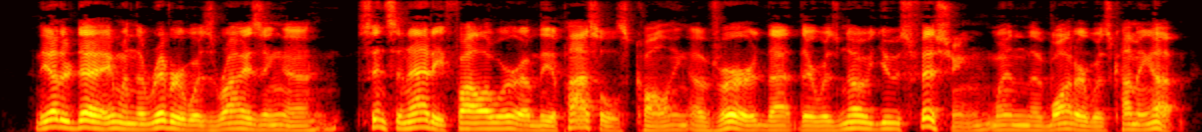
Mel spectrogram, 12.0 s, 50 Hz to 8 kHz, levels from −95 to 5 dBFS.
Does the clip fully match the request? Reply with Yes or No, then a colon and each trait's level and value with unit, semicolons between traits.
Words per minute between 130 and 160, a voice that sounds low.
Yes: average, 140 wpm; low, 115 Hz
